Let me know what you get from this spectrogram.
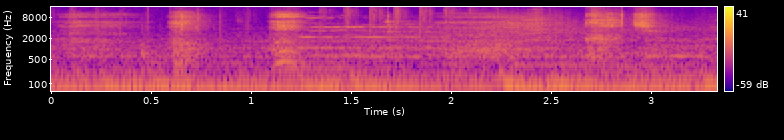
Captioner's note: Kira gasps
